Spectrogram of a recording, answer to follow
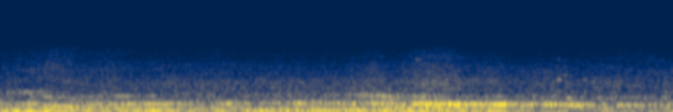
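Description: Street traffic on a busy road: a motor vehicle engine running close by with a steady low hum, under the general noise of the street and passers-by's voices.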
